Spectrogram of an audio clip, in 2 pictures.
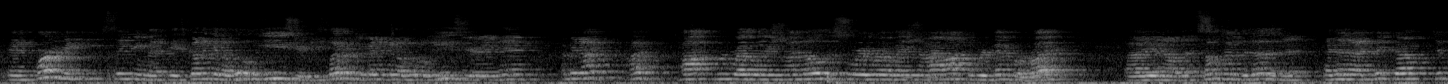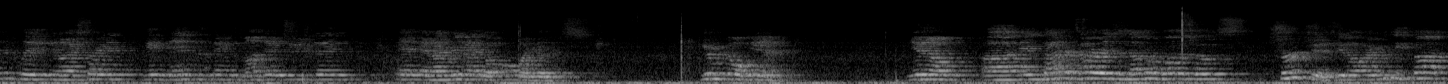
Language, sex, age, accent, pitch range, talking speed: English, male, 40-59, American, 205-240 Hz, 195 wpm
